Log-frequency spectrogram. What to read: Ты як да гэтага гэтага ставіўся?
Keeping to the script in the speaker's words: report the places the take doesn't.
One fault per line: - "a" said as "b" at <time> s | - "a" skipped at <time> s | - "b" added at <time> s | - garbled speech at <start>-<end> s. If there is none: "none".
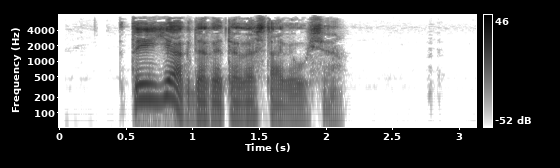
- "гэтага" skipped at 1.5 s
